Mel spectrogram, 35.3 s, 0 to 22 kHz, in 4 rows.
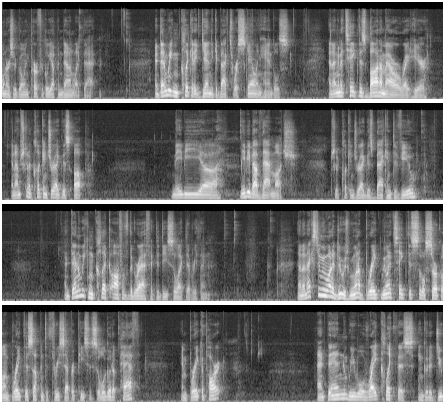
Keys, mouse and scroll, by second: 1.6-2.8 middle drag, 4.0 click, 9.2-14.0 drag, 15.6-17.6 drag, 22.2 click, 25.9 click, 29.0 click, 30.4 click, 34.3 click, 34.3 middle click.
